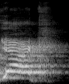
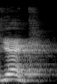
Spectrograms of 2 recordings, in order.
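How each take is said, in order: First: The vowel sounds like 'a' in yak. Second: The vowel sounds like 'e' in yes. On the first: The speaker calls it wrong. "Not yak" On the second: The speaker calls it right. "In Persian we say yek"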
